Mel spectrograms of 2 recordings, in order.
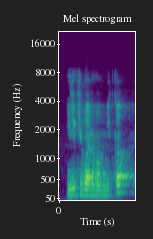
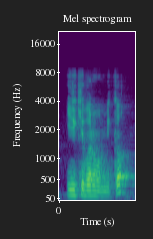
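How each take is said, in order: Both takes have the same delivery.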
